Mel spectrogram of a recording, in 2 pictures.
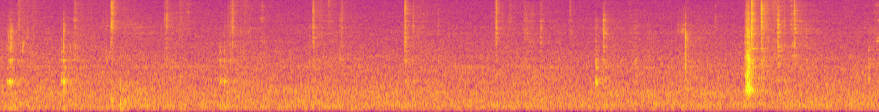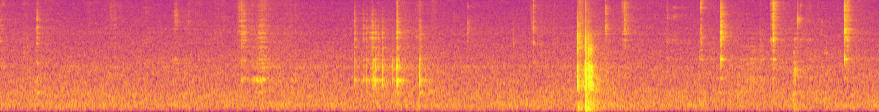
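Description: Mostly near silence with faint, scattered clicks and taps from a small precision screwdriver driving a tiny screw into a scale-model door-handle assembly and from the model door being handled. The loudest is a single knock near the end.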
